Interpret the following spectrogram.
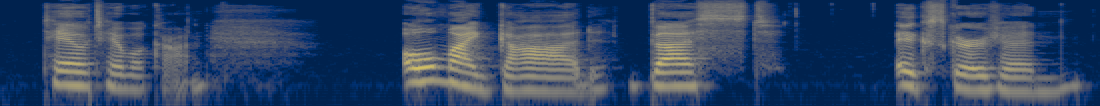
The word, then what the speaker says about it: Teotihuacan: I pronounce it Teotihuacan. Teotihuacan.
